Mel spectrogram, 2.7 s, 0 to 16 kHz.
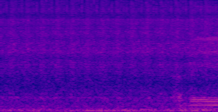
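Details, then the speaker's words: Nissan Murano V6 at idle during scan-tool power balance test, cutting cylinders one at a time: lumpy uneven idle shifting as a cylinder is cut; cylinders 3 (under intake) and 4 show no change, dead. "Number 3 जो नंबर 3 सिलेंडर है ये बिल्कुल काम नहीं कर रहा है। और नंबर 4 भी कोई चेंजिंग नहीं आ रहा है। नंबर 4 भी काम नहीं कर रहा है, कोई चेंजिंग नहीं है।"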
